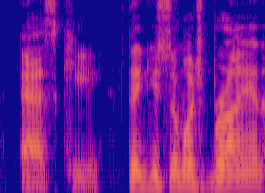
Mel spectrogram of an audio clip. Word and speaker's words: ASCII: pronounced the code as asc2 which is incorrect brian vines very graciously pointed out that it's actually pronounced as key just like it sounds as key thank you so much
